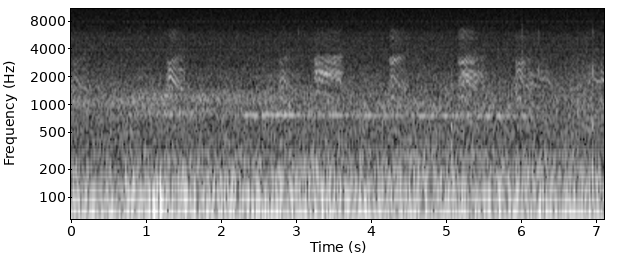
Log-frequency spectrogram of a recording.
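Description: Birds calling out of sight, a handful of short calls spaced about a second apart, over a steady low rumble.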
